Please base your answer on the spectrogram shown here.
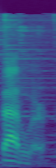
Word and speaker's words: Battler: far the problem is my own name is made out of the characters for fight and person and it's pronounced battler put it all together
